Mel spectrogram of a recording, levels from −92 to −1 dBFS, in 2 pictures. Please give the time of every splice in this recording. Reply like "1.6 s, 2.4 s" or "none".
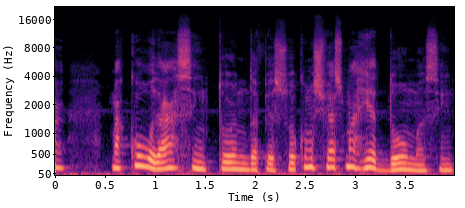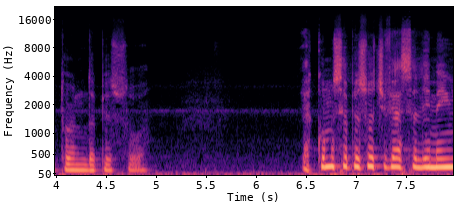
none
